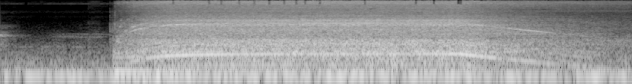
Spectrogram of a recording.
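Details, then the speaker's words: Bissell Powerforce Helix vacuum, blue unit, after adding a bearing: motor spins up quickly to a clean, steady hum, no rattle or scrape, winds down smoothly; runs close to brand new. "Yeah, that's real close to brand new."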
